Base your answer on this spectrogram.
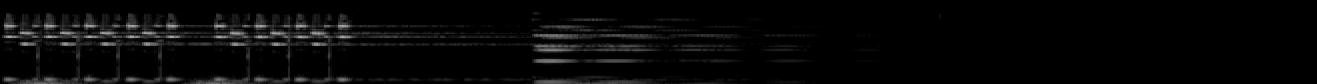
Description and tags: rotating-menu-sub-hit-at-end
hit, error, hud, electronic, message, button, computer, option, ui, cpu, gaming, melody, click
